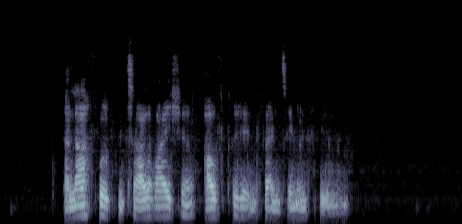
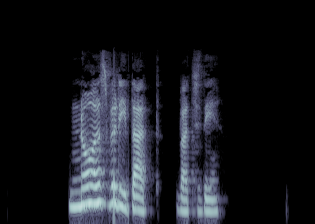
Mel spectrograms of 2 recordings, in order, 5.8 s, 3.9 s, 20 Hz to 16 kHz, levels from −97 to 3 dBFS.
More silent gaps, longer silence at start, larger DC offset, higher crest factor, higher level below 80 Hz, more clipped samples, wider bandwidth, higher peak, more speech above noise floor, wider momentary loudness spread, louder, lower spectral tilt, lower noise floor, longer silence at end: second, none vs 2.03-2.19 s; about the same, 0.8 s vs 0.85 s; neither; about the same, 20 dB vs 20 dB; second, -84 dBFS vs -62 dBFS; neither; about the same, 7.4 kHz vs 7.4 kHz; second, -16 dBFS vs -4 dBFS; second, 54 dB vs over 68 dB; second, 10 LU vs 13 LU; second, -34 LUFS vs -23 LUFS; about the same, -6.5 dB/octave vs -6.5 dB/octave; about the same, -87 dBFS vs under -90 dBFS; first, 1.45 s vs 1.2 s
